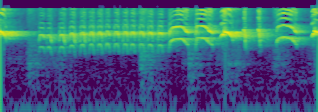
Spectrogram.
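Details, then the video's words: Lively Chinese hwamei song: a steady high whistled note with rapid trilled ripples, then loud arched whistles and quick slurred phrases. "Suara Asli Wambi Mini/Hwamei Gacor pas buat Masteran dan mikat"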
